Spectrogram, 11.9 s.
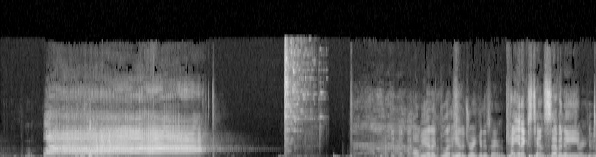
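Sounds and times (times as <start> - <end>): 
wavering scream-like wail: 0.9 - 4.7
laughter: 1.5 - 2.5, 7.0 - 9.3
speech: 1.8 - 2.4, 8.3 - 11.9
light bulb shattering: 5.7 - 6.6.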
